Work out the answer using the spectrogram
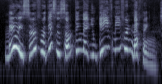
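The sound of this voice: This put-on character voice has an extremely high pitch and moves at a fairly quick pace.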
